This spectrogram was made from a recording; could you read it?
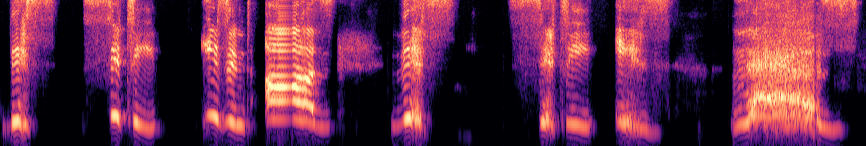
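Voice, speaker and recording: A woman's voice: very high voice, expressive, very slow, fairly bright tone, full character voice. A woman playing a tender, defiant young hero who commands rats, in an amateur table read. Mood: tearful defiance.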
